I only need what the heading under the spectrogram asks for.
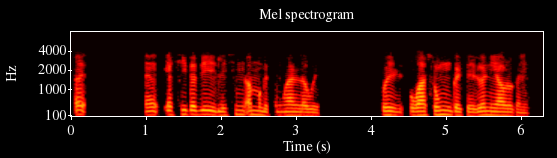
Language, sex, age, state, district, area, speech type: Manipuri, male, 18-30, Manipur, Churachandpur, rural, conversation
